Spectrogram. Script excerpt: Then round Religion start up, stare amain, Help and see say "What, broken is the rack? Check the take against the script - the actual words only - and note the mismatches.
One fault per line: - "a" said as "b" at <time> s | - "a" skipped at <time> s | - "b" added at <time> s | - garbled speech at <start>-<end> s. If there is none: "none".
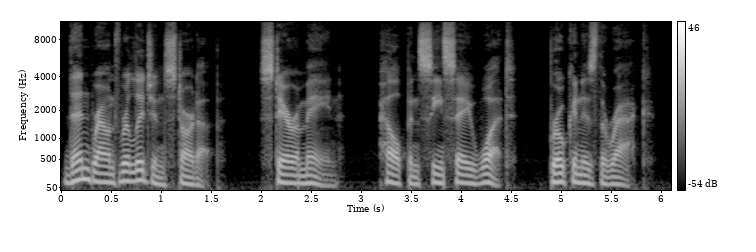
none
